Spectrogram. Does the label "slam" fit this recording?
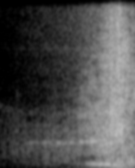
Yes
